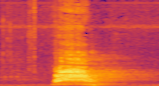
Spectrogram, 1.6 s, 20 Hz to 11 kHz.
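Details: A barasingha (swamp deer, Rucervus duvaucelii) at a zoo in Seoul gives one loud, hoarse call lasting about half a second, sliding down in pitch; recorded 6 December 2021.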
